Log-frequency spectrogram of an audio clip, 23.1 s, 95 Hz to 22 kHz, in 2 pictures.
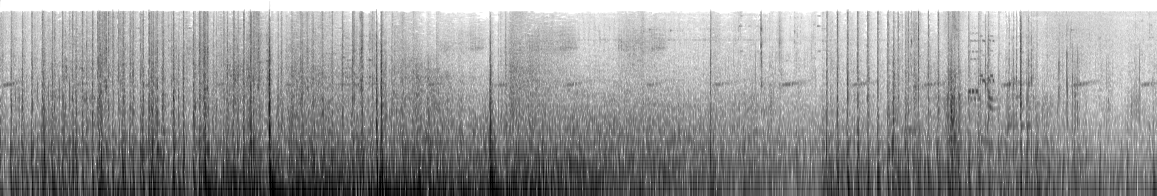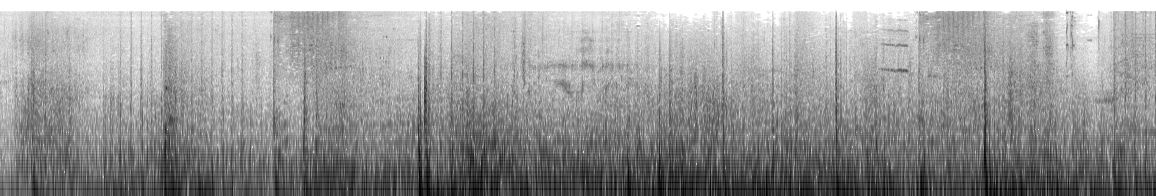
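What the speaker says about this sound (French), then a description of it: "Tire de machine de guerre." Rapid grenade-launcher fire from the War Machine in Call of Duty Black Ops 4 on the Jungle map, with dense machine-gun-like bursts and heavy booming explosions that continue loudly and almost without pause throughout.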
